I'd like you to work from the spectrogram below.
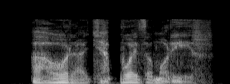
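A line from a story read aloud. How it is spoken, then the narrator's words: Tearful murmur, queen. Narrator (Spanish): Enjugándose las lágrimas, la reina murmuró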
